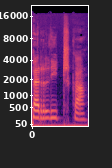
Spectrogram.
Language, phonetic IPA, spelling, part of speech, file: Polish, [pɛrˈlʲit͡ʃka], perliczka, noun, Pl-perliczka.ogg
